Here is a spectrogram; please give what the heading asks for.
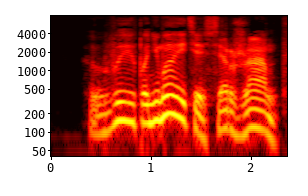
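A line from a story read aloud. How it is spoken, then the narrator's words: Sighing. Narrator (Russian): и тут Чика вздохнул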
